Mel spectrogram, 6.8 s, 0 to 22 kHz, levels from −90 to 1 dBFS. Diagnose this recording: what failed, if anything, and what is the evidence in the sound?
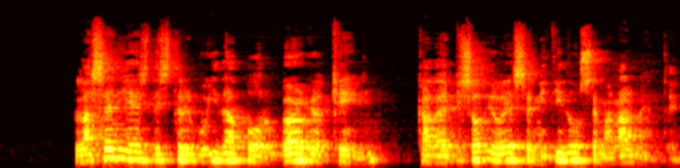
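Nothing failed; no stage of the chain shows a fault.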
